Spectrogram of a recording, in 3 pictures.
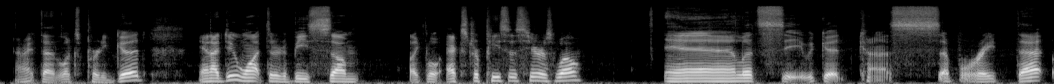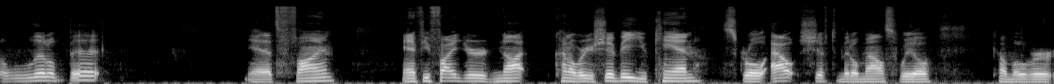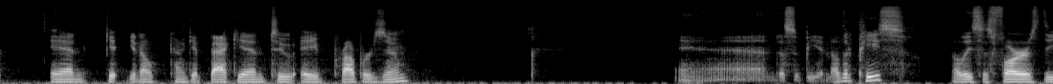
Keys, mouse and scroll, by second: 8.9 click, 12.1-13.4 drag, 14.2 click, 17.4-18.2 scroll down 2, 18.7-20.0 shift+middle drag, 20.0-20.5 scroll up 3, 20.9-21.4 shift+middle drag, 23.3 click, 25.8 click, 26.8 click, 30.0 click.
